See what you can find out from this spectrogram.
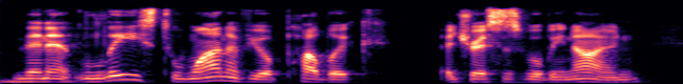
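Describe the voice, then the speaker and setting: A man speaks with an Australian accent. His pitch is fairly low and varies in an ordinary way. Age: 30s. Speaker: conspiracy researcher and blogger. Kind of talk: interview conversation.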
